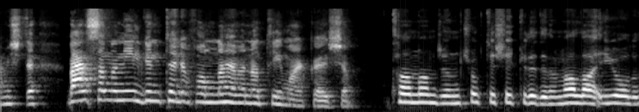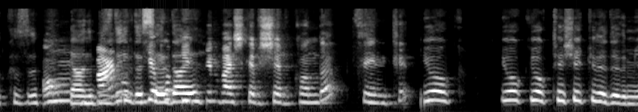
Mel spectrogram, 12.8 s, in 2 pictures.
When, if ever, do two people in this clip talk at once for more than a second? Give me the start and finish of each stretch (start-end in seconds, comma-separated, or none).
6.8-8.4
